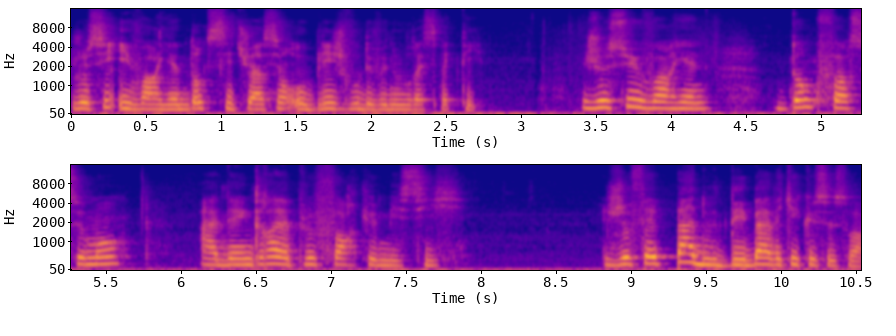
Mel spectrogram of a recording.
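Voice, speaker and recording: Her tone is dark and mellow as the woman talks at a fairly slow pace. She leaves long, frequent pauses. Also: fairly high pitch for a woman, fairly even intonation, very clean recording, silent background. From Ivory Coast. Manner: proud, emphatic.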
